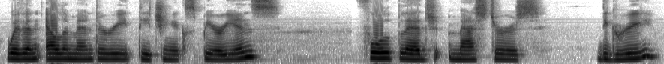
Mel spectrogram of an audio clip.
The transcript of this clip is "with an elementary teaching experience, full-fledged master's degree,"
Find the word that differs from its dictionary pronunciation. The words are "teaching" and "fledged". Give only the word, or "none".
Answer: fledged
